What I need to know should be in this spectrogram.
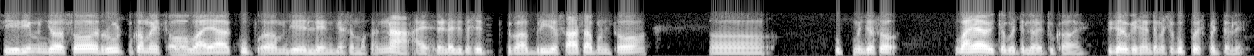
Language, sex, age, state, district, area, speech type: Goan Konkani, male, 18-30, Goa, Tiswadi, rural, conversation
